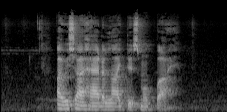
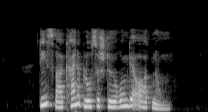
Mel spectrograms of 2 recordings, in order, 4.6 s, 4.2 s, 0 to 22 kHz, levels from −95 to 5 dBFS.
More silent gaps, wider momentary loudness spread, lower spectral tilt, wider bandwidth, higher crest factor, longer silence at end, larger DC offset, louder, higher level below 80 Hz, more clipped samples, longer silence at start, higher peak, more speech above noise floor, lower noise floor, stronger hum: neither; first, 12 LU vs 8 LU; second, -2.5 dB/octave vs -6 dB/octave; first, 14.5 kHz vs 7.8 kHz; first, 22 dB vs 16 dB; first, 1 s vs 0.75 s; neither; second, -26 LUFS vs -19 LUFS; second, -66 dBFS vs -54 dBFS; neither; about the same, 0.8 s vs 0.8 s; about the same, -8 dBFS vs -6 dBFS; second, 39 dB vs 64 dB; second, -67 dBFS vs -83 dBFS; neither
